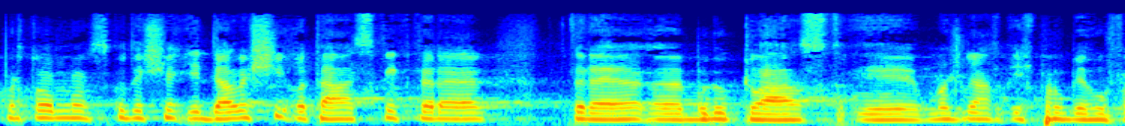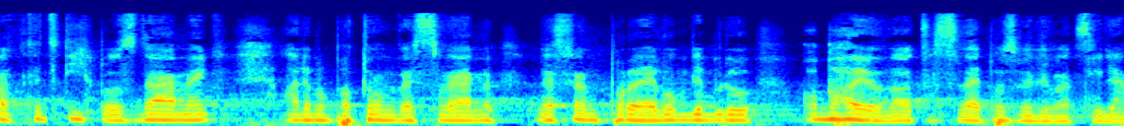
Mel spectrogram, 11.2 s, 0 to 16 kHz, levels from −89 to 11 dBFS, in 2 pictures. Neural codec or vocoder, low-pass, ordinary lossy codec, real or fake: codec, 32 kHz, 1.9 kbps, SNAC; 14.4 kHz; MP3, 48 kbps; fake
